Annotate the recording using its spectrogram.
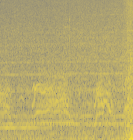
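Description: Horror-trailer sound design: wavering, arching glides over a sustained low drone, cut off near the end by a sudden loud, deep boom that rumbles on as the title card hits.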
